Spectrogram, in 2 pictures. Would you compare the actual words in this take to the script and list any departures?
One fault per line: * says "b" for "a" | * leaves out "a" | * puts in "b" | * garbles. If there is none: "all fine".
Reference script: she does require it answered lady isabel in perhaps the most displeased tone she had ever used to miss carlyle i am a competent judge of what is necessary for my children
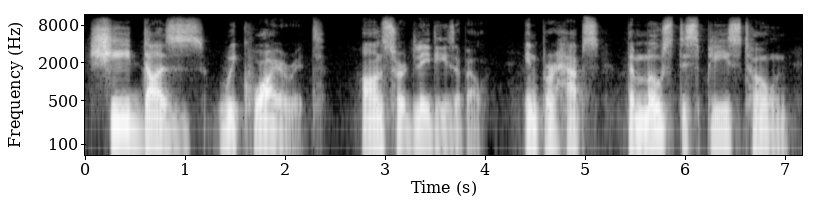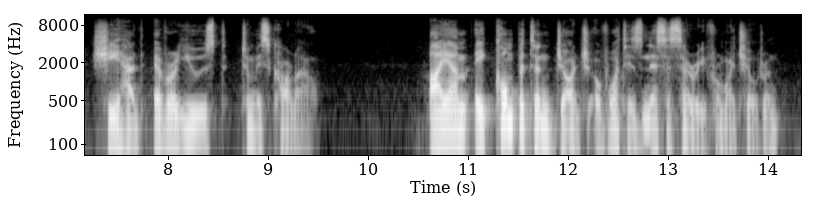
all fine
